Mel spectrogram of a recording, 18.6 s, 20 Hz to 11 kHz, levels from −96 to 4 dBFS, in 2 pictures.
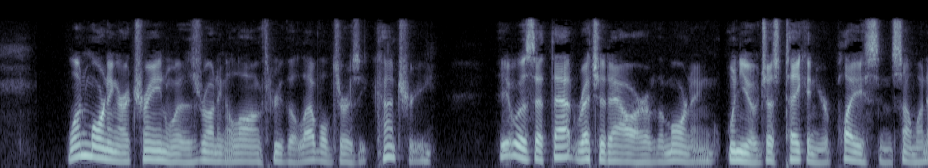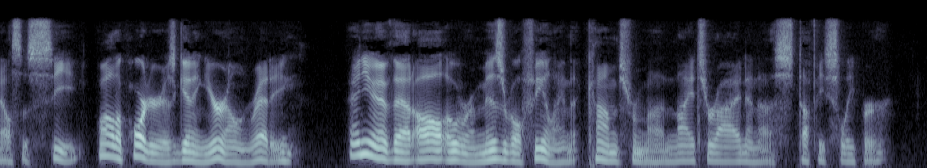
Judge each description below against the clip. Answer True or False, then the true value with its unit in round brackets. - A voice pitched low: True (120 Hz)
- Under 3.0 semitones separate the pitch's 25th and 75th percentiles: False (3.8 semitones)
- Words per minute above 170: True (190 wpm)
